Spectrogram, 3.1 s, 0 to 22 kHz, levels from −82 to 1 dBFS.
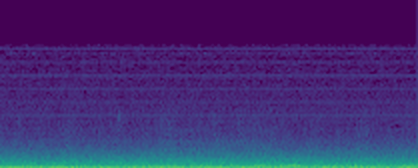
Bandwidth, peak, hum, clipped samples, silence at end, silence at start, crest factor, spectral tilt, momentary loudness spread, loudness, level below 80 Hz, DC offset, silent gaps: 13 kHz; -10 dBFS; none; under 0.1%; 0 s; 0 s; 12 dB; -9 dB/octave; 1 LU; -25 LUFS; -24 dBFS; under 0.1%; none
